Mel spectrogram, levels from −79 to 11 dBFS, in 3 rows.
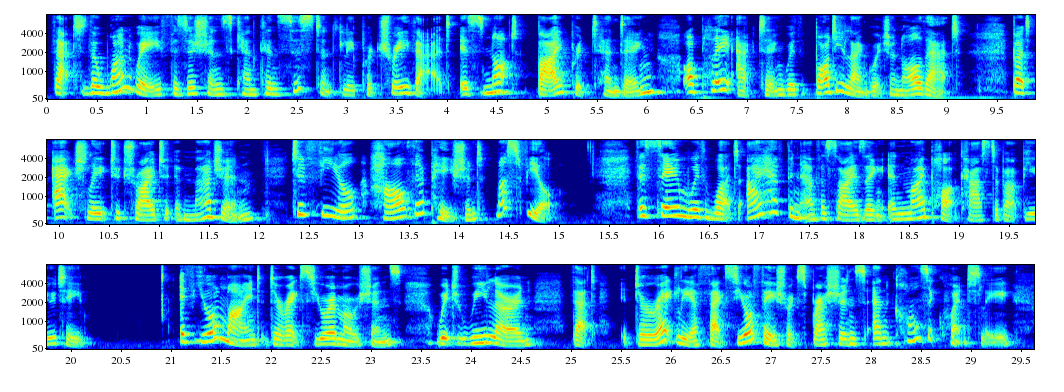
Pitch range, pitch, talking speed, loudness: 180-260 Hz, 205 Hz, 135 wpm, -20 LUFS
